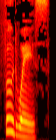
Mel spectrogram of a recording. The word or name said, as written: foodways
